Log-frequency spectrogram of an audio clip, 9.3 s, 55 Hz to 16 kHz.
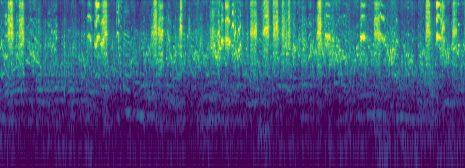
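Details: Playing budgerigars of rare colour varieties, 18 June 2023, chirping with toys nearby: rapid, rhythmic chatter of squawks and chirps punctuated by many sharp ticking clicks, loudness rising and falling in short pulses.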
